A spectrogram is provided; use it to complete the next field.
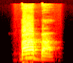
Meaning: father (male parent)
- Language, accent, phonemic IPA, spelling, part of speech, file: Swahili, Kenya, /ˈɓɑ.ɓɑ/, baba, noun, Sw-ke-baba.flac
